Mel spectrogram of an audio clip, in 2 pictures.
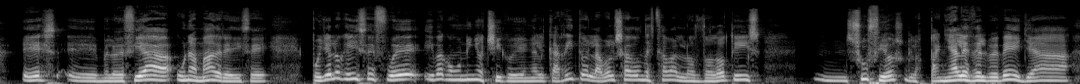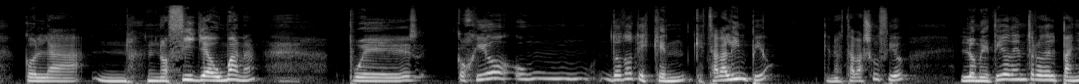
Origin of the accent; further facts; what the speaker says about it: Andalusia, Spain; Yo que soy andaluz, voy siempre con la idea de que me van a robar.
